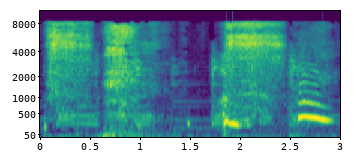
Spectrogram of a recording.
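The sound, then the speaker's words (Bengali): A man cries in a series of breathy sobbing bursts separated by short pauses, ending in strained, wavering wails that grow louder toward the end. “কাঁদছো কেন? মুই তো আম্মের জন্য আর পিসির জন্য কাঁদতে আছি।”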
